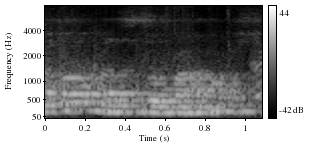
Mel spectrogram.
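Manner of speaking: high-pitched character greeting; formal hello in a goofy high voice; silly chicken voice. Retold or imitated. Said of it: "I would use that voice".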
